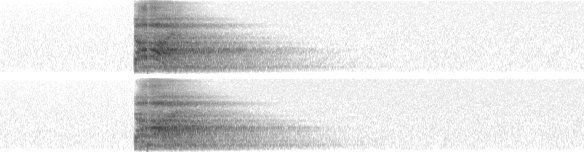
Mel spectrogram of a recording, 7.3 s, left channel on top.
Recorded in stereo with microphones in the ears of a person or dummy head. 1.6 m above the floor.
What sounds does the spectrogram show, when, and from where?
1.7 s a shout: 65° left (ahead or behind), 1.0 m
